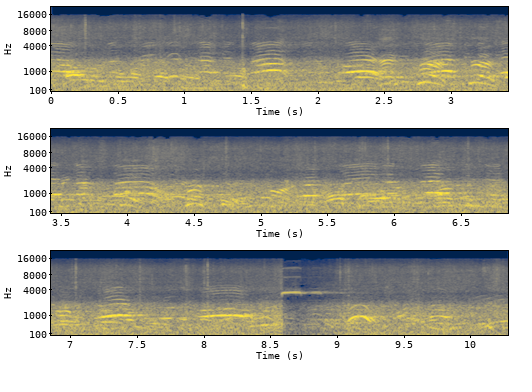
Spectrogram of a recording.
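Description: Water splashes as swimmers thrash about in a pool.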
